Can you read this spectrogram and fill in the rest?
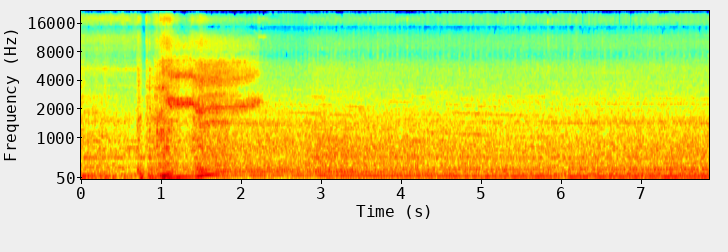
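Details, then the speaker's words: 1980 Ford F100, first start after 20 years sitting, mystery oil burning out of cylinders: engine catches with a quick rev, settles into steady, even V8 idle with no knocks or misses; normal idle. "the mystery oil is burning out of the cylinders that's fine it sounds really good i mean i'm shocked how good it sounds absolutely sounds amazing"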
